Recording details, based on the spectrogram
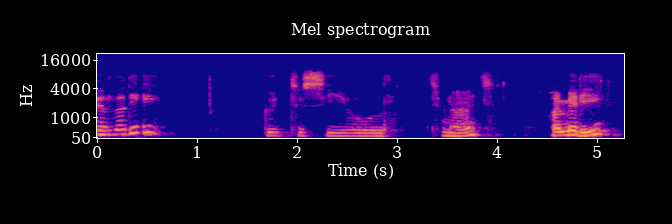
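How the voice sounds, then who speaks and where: Brisk man with a higher voice. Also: rough recording. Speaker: workshop participant. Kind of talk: brief self-introduction on a video call.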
